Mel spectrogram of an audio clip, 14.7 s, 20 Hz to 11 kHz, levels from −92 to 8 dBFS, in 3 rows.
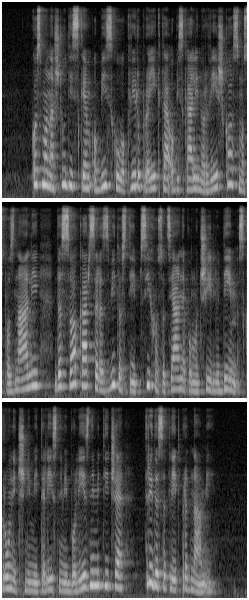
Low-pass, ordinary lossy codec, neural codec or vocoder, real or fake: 9.9 kHz; none; none; real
